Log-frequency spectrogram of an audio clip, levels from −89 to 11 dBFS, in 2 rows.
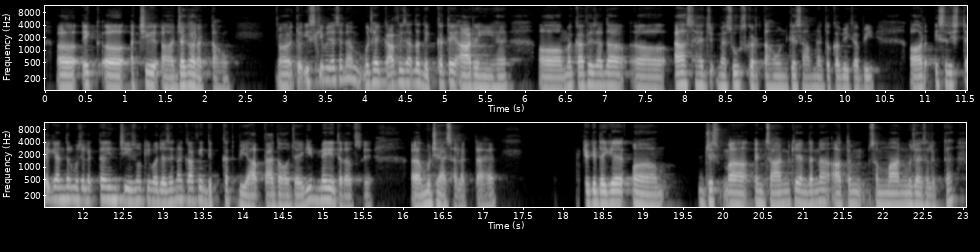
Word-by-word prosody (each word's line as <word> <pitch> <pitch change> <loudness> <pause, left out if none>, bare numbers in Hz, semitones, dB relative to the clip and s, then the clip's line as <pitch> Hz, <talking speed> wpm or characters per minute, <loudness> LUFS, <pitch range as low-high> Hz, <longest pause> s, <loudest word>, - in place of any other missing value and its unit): अ, 130 0 +5
एक 145 0 +1
अ, 120 -1 +6
अच्छी 140 +2 +1
अ, 110 0 -1
जगह 135 +4 +5
रखता 105 0 -5
हूँ। 100 0 -9 0.6
अ, 135 0 +2
तो - - +1
इसकी 170 - -3
वजह 185 0 0
से 195 - -3
ना - - -2
मुझे 165 -2 0
काफ़ी 165 - +2
ज़्यादा 160 -1 +2
दिक्कतें 150 +4 0
आ 125 -1 +7
रही 120 -2 -1
हैं। 115 +1 -3
अ, 115 -1 -1
मैं 130 - 0
काफ़ी 135 +2 +3
ज़्यादा 135 -1 +2
अ, 115 0 0
असहज 140 -1 -2
महसूस 135 +3 -3
करता 125 -2 -1
हूँ 120 0 -4
उनके 120 +1 -3
सामने 115 -1 -5
तो 110 - -4
कभी-कभी। 110 0 -4 0.5
और 115 +1 +1
इस 145 0 -1
रिश्ते 140 0 -1
के 165 - 0
अंदर 165 +1 +1
मुझे 160 -1 -2
लगता 160 +2 -1
है 165 - +1
इन 160 0 0
चीज़ों 150 -1 -1
की 150 0 -6
वजह 135 -1 +1
से 145 - -1
ना 160 +1 -3
काफ़ी 155 +1 -1
दिक्कत 145 +5 -7
भी 115 -3 -1
अ, 105 - +3 0.2
पैदा 110 0 +1
हो 105 - -1
जाएगी 105 +9 -1 0.2
मेरी 155 -2 +4
तरफ 100 0 -2
से। 105 -1 -10 0.5
अ, 105 - +5
मुझे 120 +3 +1
ऐसा 100 -1 -2
लगता 95 0 -5
है। 105 - -3 1.1
क्योंकि 130 0 +2
देखिए 130 +1 +5
अ, 115 -4 0 0.5
जिस 140 +1 -2
म 120 -2 +3
इंसान 125 0 0
के 140 - 0
अंदर 125 -2 +1
ना 140 +2 -1 0.2
आत्मसम्मान 120 -1 -2
मुझे 120 0 0
ऐसा 110 0 -4
लगता 105 +5 -7
है 155 - -9
125 Hz, 200 wpm, -24 LUFS, 115-145 Hz, 1.1 s, आ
